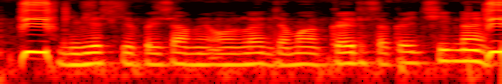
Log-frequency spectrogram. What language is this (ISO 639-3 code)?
mai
